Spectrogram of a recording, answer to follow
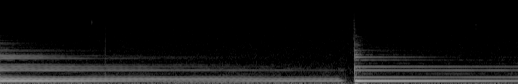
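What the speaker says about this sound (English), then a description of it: "let's tune up. All right, let's start with our E string" A guitar's low E string plucked and left ringing while being tuned, sustained and fairly quiet, then struck again partway through and allowed to sustain alone.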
